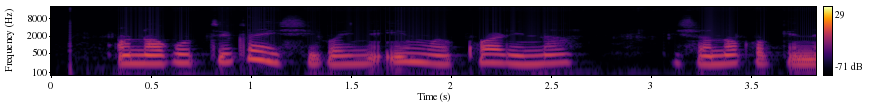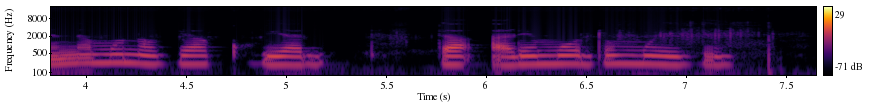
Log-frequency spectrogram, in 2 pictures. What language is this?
Kikuyu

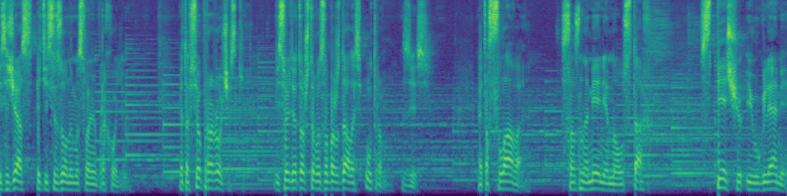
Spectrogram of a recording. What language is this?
Russian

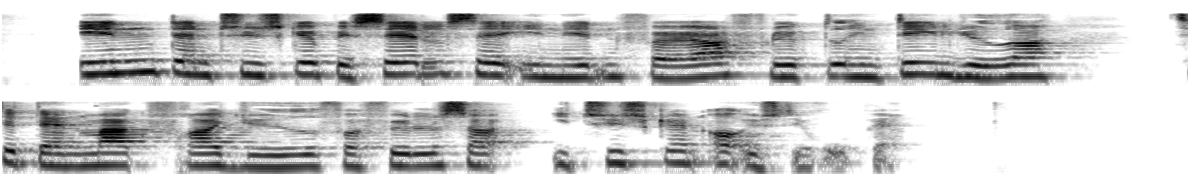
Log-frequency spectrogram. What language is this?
Danish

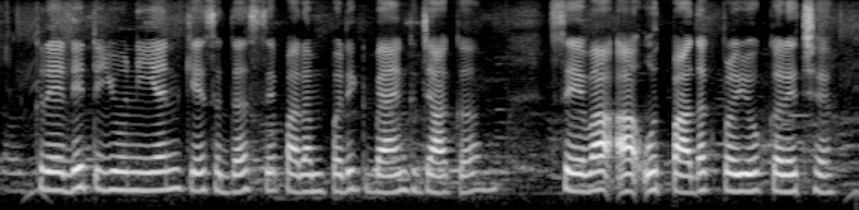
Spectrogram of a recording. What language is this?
Maithili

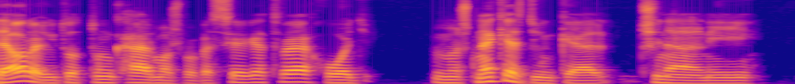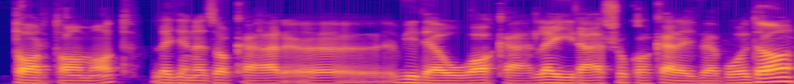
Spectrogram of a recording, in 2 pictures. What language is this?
Hungarian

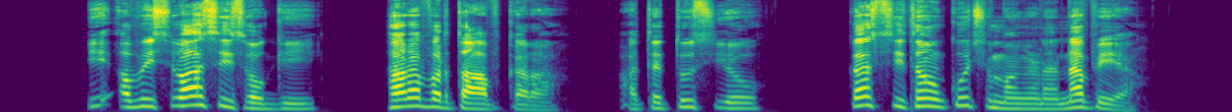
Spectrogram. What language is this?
Gaddi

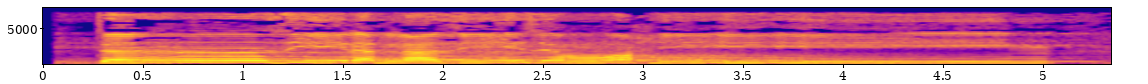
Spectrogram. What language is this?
Arabic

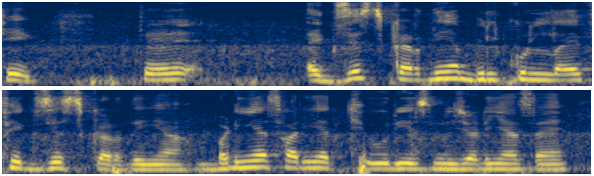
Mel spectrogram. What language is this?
Dogri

